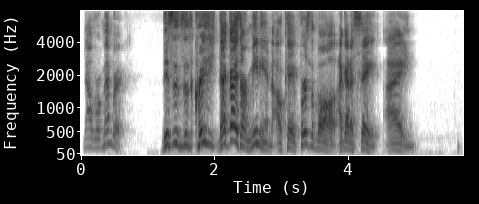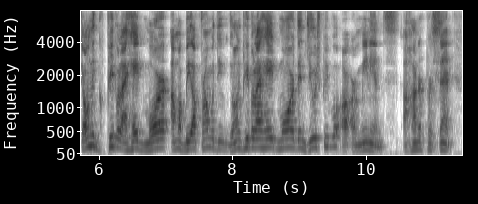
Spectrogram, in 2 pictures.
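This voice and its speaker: Guy ranting over clips, swears a lot, rambles, voice a bit high. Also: animated, quick pace, a bit bright. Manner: rambling, profane and aggressive. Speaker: commentary host. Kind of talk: rambling video commentary.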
